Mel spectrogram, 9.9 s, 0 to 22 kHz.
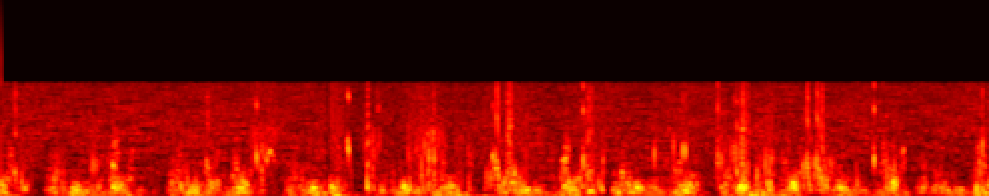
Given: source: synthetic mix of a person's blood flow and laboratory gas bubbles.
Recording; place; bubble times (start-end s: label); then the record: Doppler ultrasound of blood flow; precordium
0.10-0.31 s: bubbles
0.89-1.22 s: bubbles
1.66-2.20 s: bubbles
2.50-2.77 s: bubbles
3.30-3.52 s: bubbles
3.62-3.82 s: bubbles
4.06-4.45 s: bubbles
4.53-4.74 s: bubbles
4.82-5.27 s: bubbles
5.79-6.06 s: bubbles
6.50-6.56 s: bubbles
6.68-6.88 s: bubbles
7.12-7.76 s: bubbles
7.97-8.58 s: bubbles
8.68-9.04 s: bubbles
9.71-9.85 s: bubbles
From the record:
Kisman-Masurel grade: 342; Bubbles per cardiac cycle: rolling drumbeat, 9 or more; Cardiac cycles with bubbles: 100%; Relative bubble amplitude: moderate (0.250 to 0.450); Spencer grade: 3 (all of the cardiac periods contain showers or single bubble signals, but not dominating or overriding the cardiac motion signals); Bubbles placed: only in the low amplitude regions of the cardiac cycle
